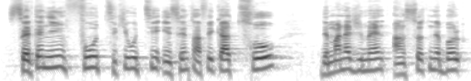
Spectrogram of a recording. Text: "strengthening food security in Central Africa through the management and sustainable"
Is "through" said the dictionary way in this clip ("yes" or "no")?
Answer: no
